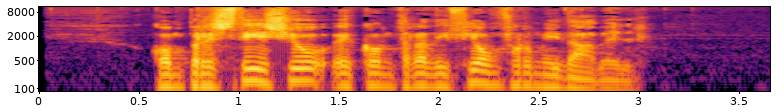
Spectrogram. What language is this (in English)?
Galician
